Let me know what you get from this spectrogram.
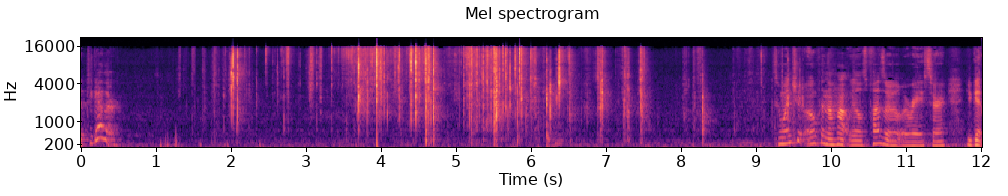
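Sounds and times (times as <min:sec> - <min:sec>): plastic packaging crinkling: 0:01.3 - 0:08.4.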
